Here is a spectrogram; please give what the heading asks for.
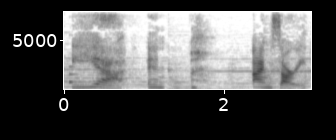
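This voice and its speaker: A guarded, nervous female society member from a video game. She speaks slowly and hesitantly in a fairly high voice, with music clearly behind. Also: steady tone, full character voice. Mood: uneasy, apologetic. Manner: hesitant, apologetic. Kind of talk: video game character acting.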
